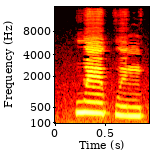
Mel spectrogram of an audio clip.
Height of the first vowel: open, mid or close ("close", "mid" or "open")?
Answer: mid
